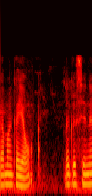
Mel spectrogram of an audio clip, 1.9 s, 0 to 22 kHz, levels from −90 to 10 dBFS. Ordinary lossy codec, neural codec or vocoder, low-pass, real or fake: none; none; none; real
